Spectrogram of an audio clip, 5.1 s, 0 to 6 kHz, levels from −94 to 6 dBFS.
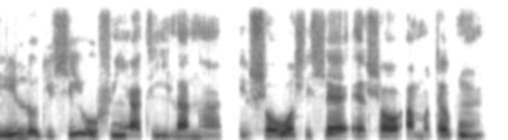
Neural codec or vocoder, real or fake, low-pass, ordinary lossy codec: none; real; 5.4 kHz; none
